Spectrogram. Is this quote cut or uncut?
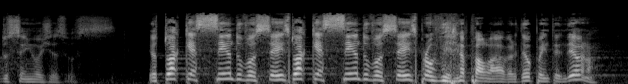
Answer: cut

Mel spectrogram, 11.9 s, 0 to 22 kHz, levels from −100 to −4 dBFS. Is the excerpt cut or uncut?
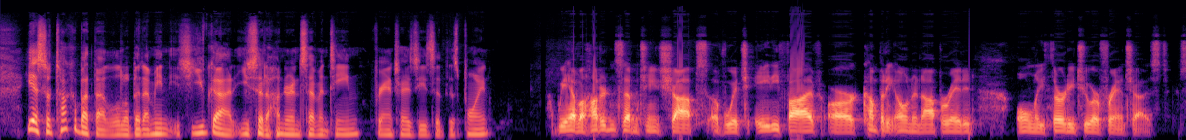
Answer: uncut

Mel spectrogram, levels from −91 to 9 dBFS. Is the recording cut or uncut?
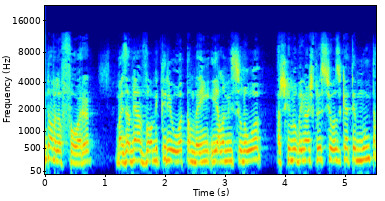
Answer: uncut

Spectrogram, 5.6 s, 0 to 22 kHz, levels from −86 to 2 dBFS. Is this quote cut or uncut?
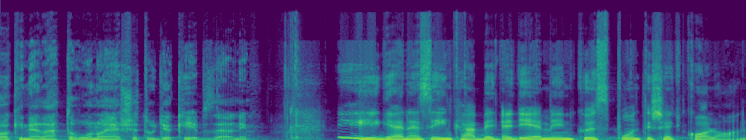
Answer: cut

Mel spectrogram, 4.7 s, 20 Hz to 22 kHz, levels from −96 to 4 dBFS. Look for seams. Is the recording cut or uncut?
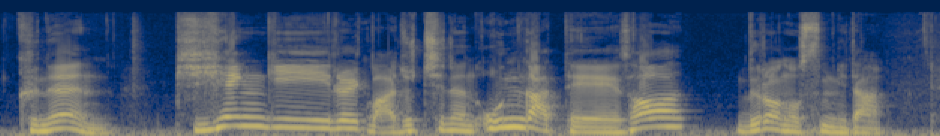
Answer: cut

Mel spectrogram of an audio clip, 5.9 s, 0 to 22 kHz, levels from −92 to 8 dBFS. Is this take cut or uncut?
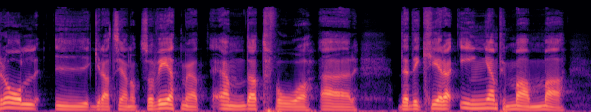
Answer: cut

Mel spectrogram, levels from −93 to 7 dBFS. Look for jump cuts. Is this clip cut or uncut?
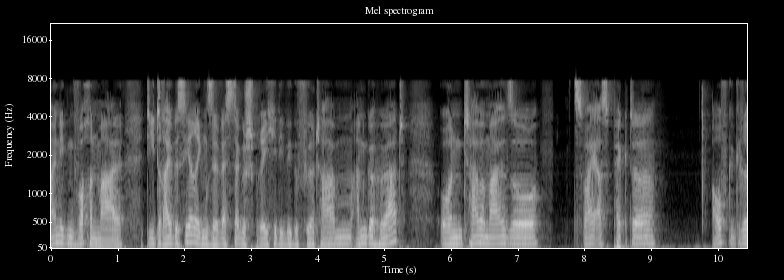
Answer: uncut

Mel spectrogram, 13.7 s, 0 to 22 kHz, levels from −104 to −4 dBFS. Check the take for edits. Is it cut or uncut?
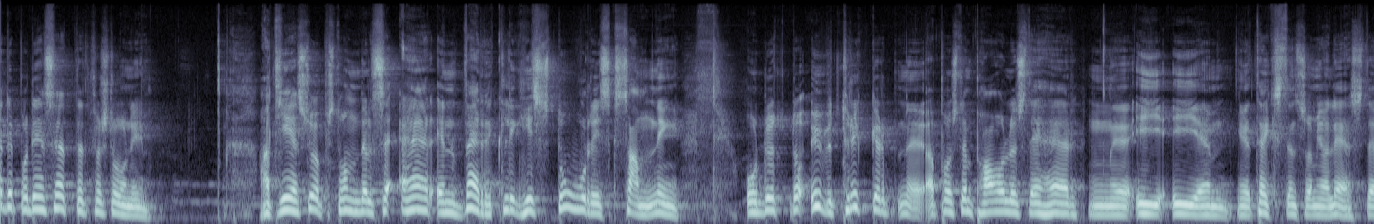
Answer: cut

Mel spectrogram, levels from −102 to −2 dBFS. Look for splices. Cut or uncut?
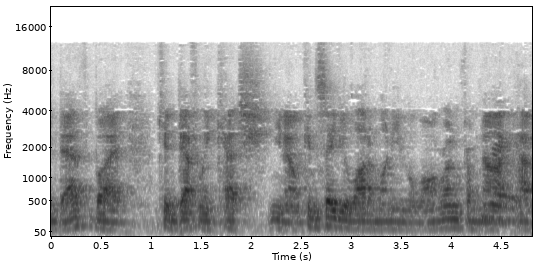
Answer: cut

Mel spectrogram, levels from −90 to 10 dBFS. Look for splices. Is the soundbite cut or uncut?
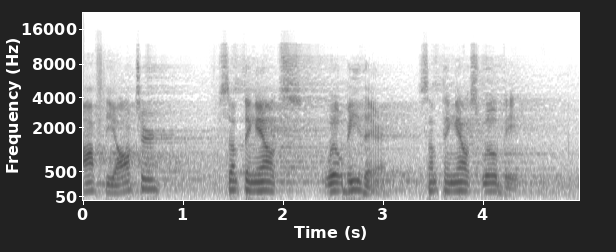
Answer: uncut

